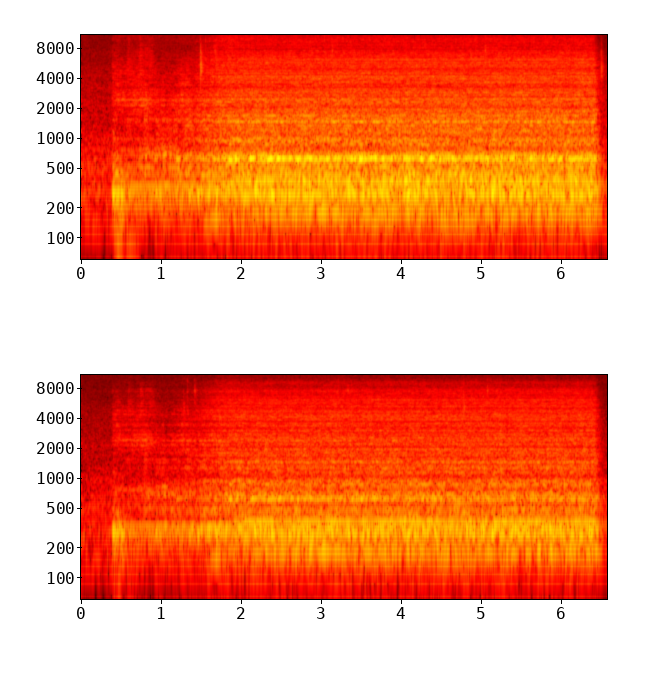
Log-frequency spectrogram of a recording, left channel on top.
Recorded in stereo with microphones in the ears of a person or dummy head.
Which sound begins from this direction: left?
A microwave, at 0.4 s.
